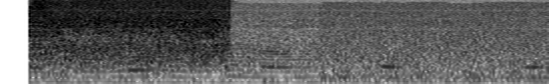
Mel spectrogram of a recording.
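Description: Near silence: faint room tone, with a soft hiss during the first second.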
